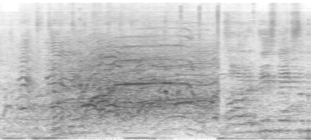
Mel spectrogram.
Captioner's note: crowd screams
